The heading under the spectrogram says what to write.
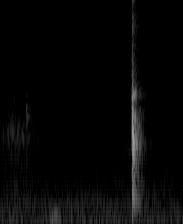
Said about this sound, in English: I can only whistle and snap my tongue. I don't even want to go to that second one. I'll show you real quick.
